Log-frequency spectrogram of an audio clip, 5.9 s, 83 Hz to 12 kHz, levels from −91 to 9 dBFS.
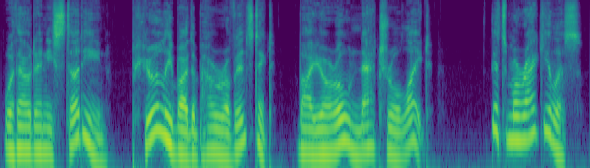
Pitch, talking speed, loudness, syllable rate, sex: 150 Hz, 155 wpm, -16 LUFS, 5.9 syllables/s, male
